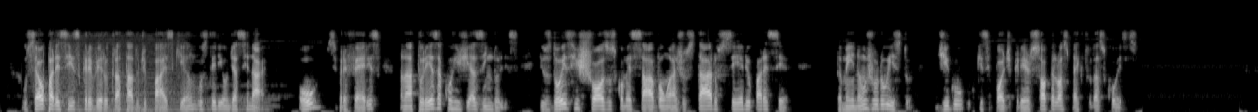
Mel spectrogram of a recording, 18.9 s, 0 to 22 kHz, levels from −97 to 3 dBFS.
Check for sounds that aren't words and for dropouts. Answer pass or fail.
pass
